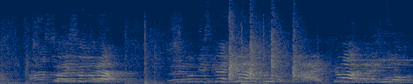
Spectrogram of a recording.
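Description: Men shouting from ringside during a boxing sparring exchange, with a few sharp smacks of gloved punches among the voices, one of them about a second in.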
